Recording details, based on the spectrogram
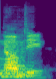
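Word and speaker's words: Nnamdi: How do you pronounce his name? Namdi.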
